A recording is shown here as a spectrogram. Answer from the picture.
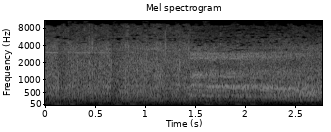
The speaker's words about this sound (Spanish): Bu. Creo que tiene razón el estadio. Le hacen bu, güey.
